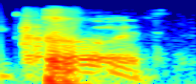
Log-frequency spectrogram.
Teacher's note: When you say could, C-O-U-L-D, your vocal cords are not moving when you say could.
